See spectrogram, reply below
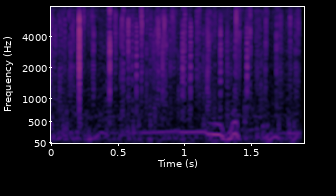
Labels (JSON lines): {"label": "biophony, cascading saw", "recorder": "SoundTrap 600 or HydroMoth"}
